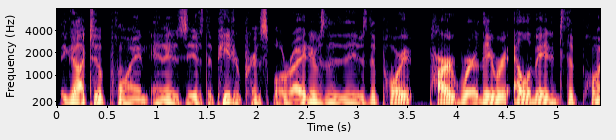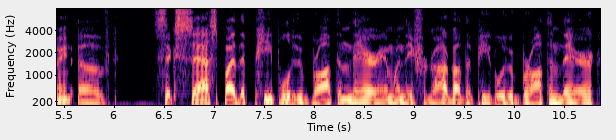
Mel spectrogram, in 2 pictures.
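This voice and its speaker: A middle-aged former bomb disposal chief, appearing as a guest, tells a story in a very low voice, bluntly and with plenty of swearing. He's animated and frank, a little fast, like a military man chatting with a friend. The recording is close and dry, with no room sound.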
